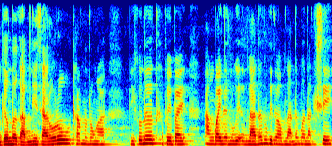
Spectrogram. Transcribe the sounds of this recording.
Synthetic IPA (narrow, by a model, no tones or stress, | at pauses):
ɡɯmɯɡamnizaɾɔɾowtʰamɾɔŋa | bikʰɯwnɯtʰɯpʰɯjbaj | aŋbajnɯlulanɯluɡidɯmablanɯmɯnakʰi̥se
